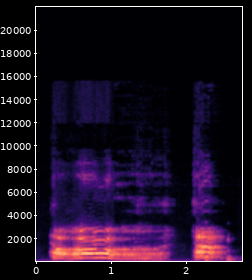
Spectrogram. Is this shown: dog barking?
yes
